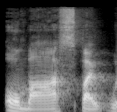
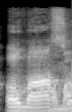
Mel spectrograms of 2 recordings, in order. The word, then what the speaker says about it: Omos: What's the accepted pronunciation now? Is it almost? – I think it's Omos. – Omos.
